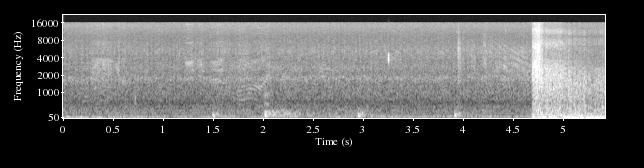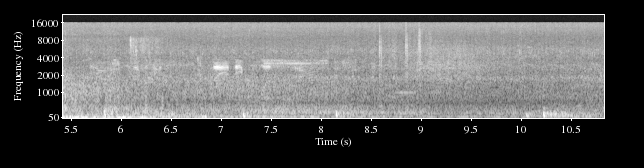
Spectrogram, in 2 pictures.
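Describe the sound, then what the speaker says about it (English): In the Combat Mission: Shock Force game, a fire team dug in on a berm fires and knocks out a tank, bringing a sudden loud explosive blast with a rumbling tail, set amid steady battlefield wind noise and scattered distant thumps. "That explosion was from the fire team I put up on the berm"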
